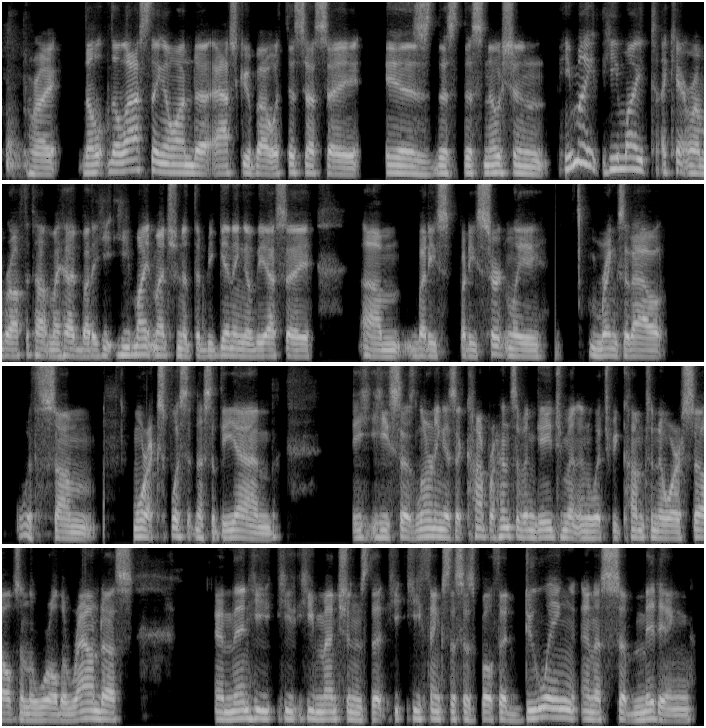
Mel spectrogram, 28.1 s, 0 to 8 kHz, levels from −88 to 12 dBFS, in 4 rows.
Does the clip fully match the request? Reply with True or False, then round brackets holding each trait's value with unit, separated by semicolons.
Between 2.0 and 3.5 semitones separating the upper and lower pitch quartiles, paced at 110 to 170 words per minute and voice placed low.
False (3.0 semitones; 205 wpm; 120 Hz)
